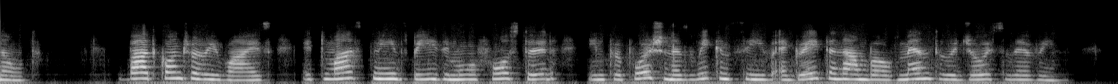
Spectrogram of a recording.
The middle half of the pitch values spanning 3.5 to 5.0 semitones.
No: average, 2.8 semitones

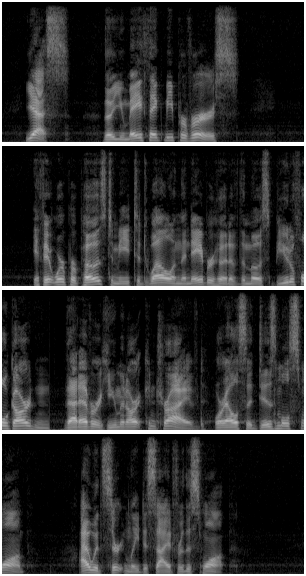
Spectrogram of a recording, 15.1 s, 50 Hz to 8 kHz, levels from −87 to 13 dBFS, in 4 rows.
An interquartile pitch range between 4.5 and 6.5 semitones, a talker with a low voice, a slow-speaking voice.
No: wide, 5.5 semitones; low, 130 Hz; average, 165 wpm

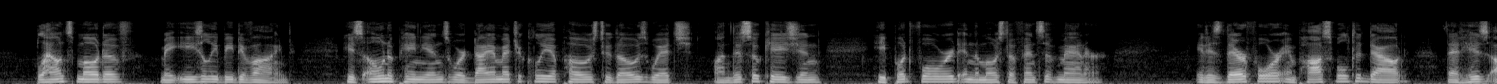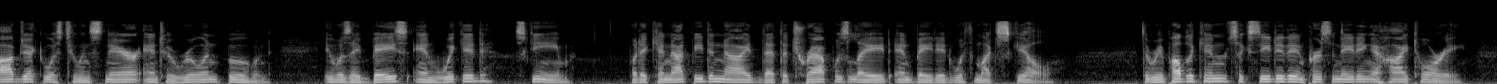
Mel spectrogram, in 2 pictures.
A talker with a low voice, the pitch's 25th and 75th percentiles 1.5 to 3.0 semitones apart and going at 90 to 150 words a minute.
Yes: low, 110 Hz; narrow, 2.5 semitones; average, 145 wpm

